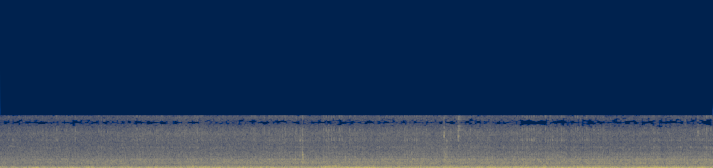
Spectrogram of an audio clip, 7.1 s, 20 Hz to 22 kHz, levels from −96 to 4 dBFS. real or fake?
real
